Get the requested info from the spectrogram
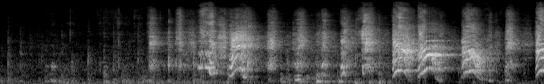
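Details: Pomeranian duet barking: after a quiet, faint start, rapid high yaps begin and continue in a fast, fairly even string from both dogs.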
